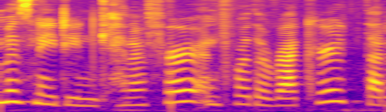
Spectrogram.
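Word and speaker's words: Nadine Kienhoefer: faucet and education committee members my name is Nan kennifer and for the record that is spelled n a d i NE kennifer is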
